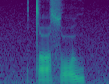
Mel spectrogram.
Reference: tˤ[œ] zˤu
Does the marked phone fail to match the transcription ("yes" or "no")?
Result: no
